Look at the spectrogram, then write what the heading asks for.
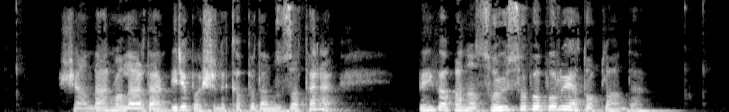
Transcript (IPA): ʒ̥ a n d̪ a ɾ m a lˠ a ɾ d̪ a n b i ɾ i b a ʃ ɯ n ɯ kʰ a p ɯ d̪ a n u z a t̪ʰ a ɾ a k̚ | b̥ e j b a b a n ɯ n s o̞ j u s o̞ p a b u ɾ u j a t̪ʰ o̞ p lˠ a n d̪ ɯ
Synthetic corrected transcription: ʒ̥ a n d̪ a ɾ m a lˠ a ɾ d̪ a n b i ɾ i b a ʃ ɯ n ɯ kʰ a p ɯ d̪ a n u z a t̪ʰ a ɾ a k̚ | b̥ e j b a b a n ɯ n s o̞ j u s o̞ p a b u ɾ u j a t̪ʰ o̞ p lˠ a n d̪ ɯ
